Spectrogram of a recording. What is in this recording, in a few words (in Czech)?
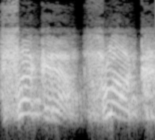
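Czech damaged anti-aircraft, mood medium; speech; War Thunder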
